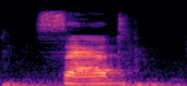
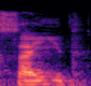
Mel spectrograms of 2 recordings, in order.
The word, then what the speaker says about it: said: Формы say, said, said. Почему некоторые студенты произносили как Саид, Саид. Say, said, said.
